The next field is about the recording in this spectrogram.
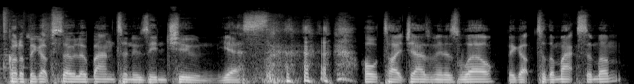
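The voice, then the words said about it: Bristolian accent. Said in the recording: “the Bristolian accent... my Bristolian twang”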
